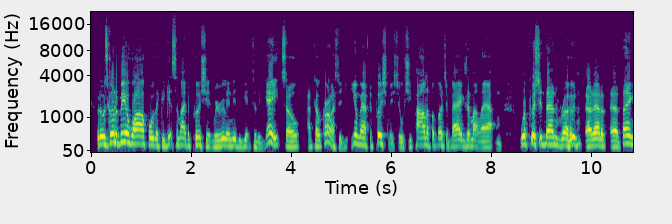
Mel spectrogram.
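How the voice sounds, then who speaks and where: A middle-aged man with a Southern US accent, telling a funny story on a talk show and acting out the voices with plenty of laughs. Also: on the high side. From American South. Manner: animated storyteller, acts out quotes, laughs often. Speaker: radio show regular, movie critic.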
